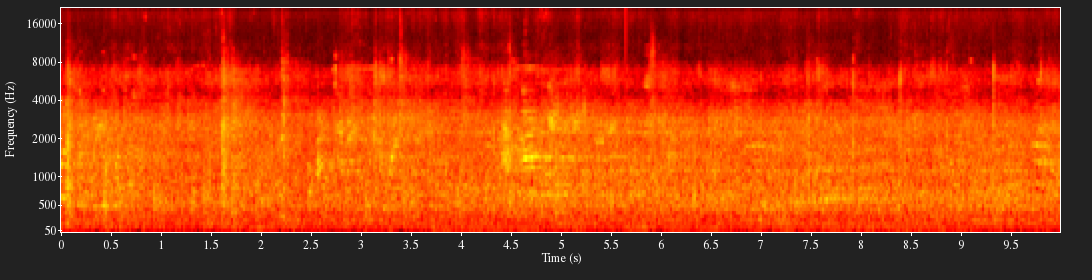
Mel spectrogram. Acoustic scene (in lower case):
subway station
